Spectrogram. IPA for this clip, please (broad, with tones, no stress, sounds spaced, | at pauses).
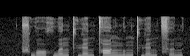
ʈ͡ʂʰ w ɔ˨˩ x w ə˦ n t̪ʰ ɥ ɛ˨˩ n t̪ʰ ɑ˥˨ ŋ n̪ ʊ˨˦ ŋ t̪ʰ ɥ ɛ˨˩ n t͡sʰ ə˨˦ n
